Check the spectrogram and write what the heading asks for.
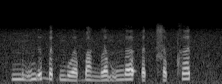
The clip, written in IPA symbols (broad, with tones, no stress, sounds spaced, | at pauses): ɲ ə̰˧˨ m ŋ ɨ̰˧˥ ɓ ə˨˩ t̚ m u˧˩ ə̯ ɓ a̤˨˩ ŋ l ə̰˧˨ m ŋ əː˨˦ ʔ ə˨˩ t̚ s ə˨˩ p̚ x ə˦˥ t̚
